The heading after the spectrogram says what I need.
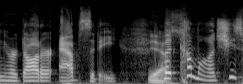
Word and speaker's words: Abcde: it her name is spelled ABCDE in it's pronounced AB City and so the the apparently the the ticket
